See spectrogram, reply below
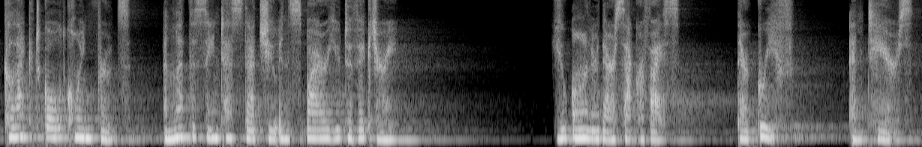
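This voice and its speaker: Casting: gentle young female mystic for a game, lowish soft breathy voice, very slow, solemn and earnest. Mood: sorrowful, reflective. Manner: hushed, earnest, pleading. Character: gentle, solemn young woman mystic guiding a chosen hero. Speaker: game character, guide. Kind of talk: video game voice acting, slow earnest exposition. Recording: long reverb, music behind. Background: music.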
